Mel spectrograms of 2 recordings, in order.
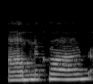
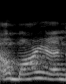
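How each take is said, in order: First: The word is said as Omicron. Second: The word is said like the name Omarion. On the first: The speaker calls it right. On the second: The speaker calls it wrong.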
